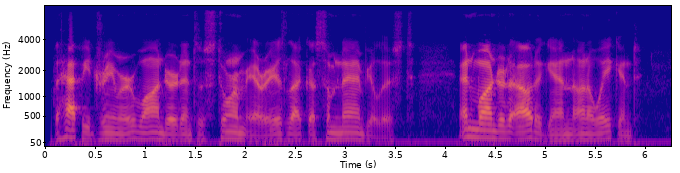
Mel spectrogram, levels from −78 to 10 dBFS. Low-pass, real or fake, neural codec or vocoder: 7.2 kHz; real; none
